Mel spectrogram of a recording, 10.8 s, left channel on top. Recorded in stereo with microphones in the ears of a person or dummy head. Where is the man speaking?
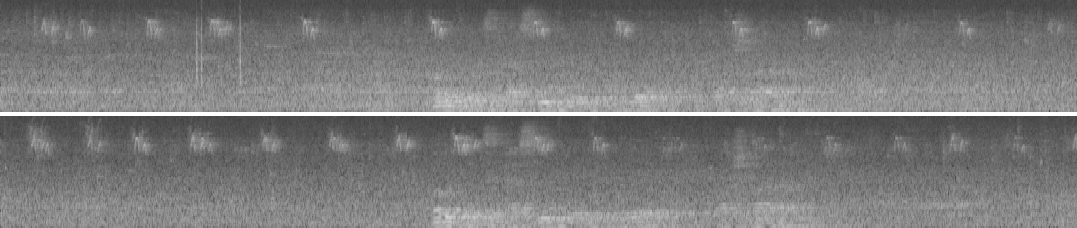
20° right (ahead or behind), 1.1 m; by 8.0 s 30° right (ahead or behind), 6.5 m.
